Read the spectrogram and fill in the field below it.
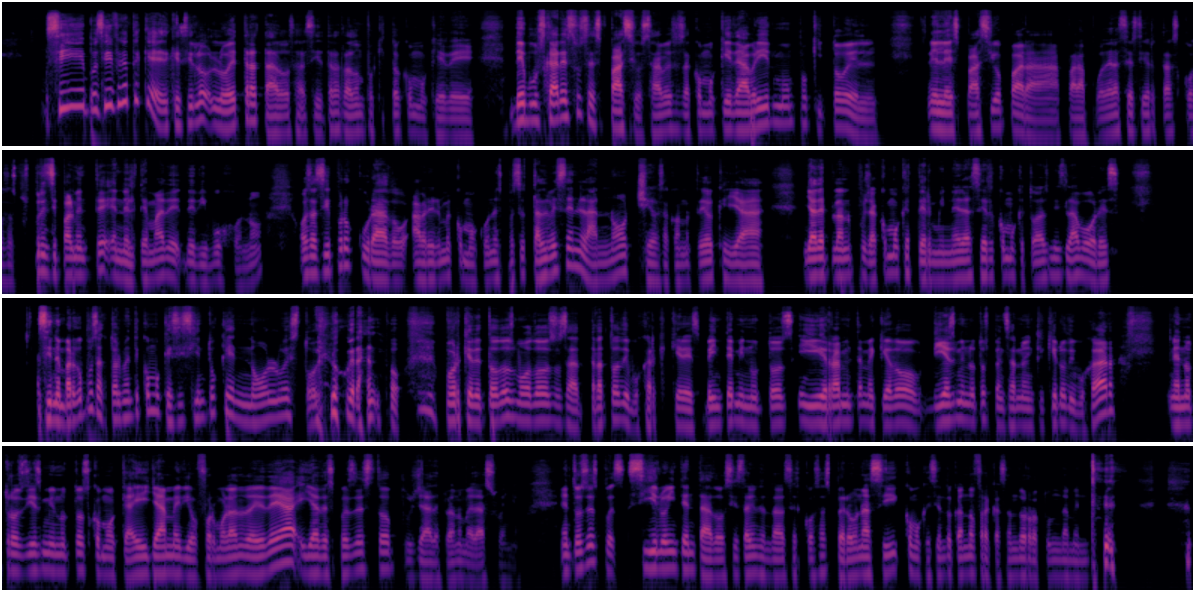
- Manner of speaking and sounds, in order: tapping; laughing while speaking: "logrando"; laughing while speaking: "rotundamente"
- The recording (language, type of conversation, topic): Spanish, advice, ¿Cómo puedo volver a conectar con lo que me apasiona si me siento desconectado?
